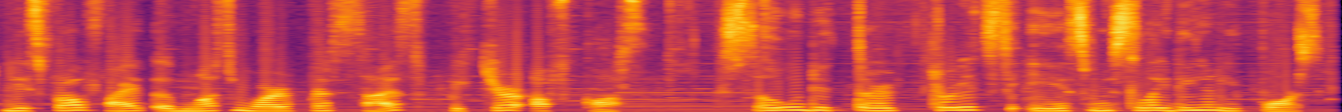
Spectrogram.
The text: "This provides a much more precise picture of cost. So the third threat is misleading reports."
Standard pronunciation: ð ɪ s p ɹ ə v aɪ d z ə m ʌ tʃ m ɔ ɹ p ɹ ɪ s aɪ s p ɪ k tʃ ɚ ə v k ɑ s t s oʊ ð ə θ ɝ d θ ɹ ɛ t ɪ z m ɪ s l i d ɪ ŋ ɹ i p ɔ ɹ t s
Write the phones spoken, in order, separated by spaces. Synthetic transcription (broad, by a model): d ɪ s p ɹ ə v aɪ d ə m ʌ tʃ m ɔ ɹ p ɹ ɪ s aɪ s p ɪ k tʃ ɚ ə f k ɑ s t s oʊ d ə t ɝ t ɹ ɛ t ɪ s m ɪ s l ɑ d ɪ ŋ ɹ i p ɔ ɹ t s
